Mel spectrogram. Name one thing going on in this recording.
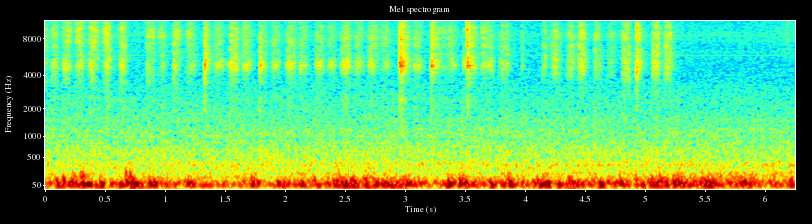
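A small plastic wrapper crinkles and clicks close by.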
